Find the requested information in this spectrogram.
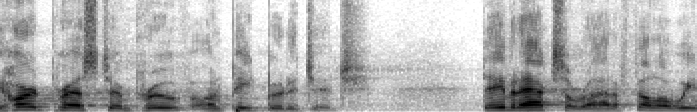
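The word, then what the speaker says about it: Buttigieg: and ask him I'm going to try to pronounce it Pete one time and then from then on it's mayor Pete bootage got it they are Pete bootages The Washington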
